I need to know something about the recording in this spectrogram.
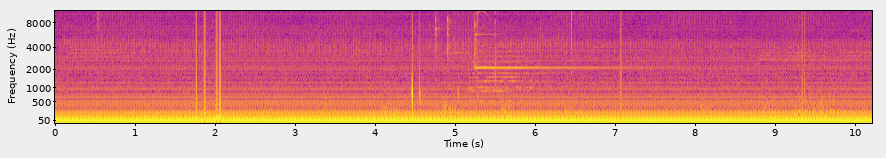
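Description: Steady low electrical mains hum with a stack of overtones, picked up on the recording. A few faint clicks break it up.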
